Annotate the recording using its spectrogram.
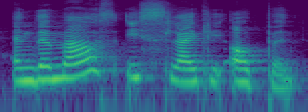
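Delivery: ordinary talk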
